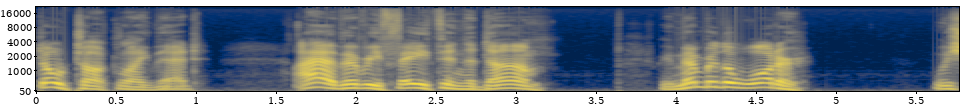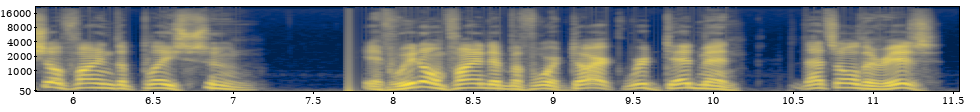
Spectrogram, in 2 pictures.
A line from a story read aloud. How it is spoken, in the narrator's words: groaned Sir Henry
